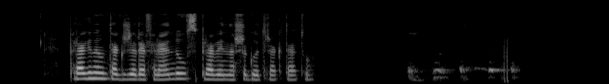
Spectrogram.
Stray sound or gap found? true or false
true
